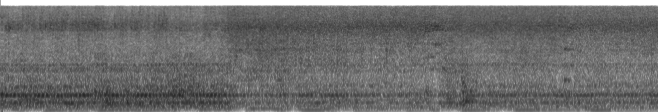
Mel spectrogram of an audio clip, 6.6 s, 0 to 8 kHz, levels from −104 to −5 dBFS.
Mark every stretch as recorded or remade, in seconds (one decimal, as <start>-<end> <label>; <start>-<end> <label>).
0.0-2.9 remade; 2.9-4.5 recorded; 4.5-5.7 remade; 5.7-6.6 recorded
